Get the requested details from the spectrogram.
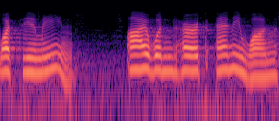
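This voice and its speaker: A woman puts on a squeaky character voice. She speaks at a very slow pace. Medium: comedy sketch. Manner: soft-spoken, eerie.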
